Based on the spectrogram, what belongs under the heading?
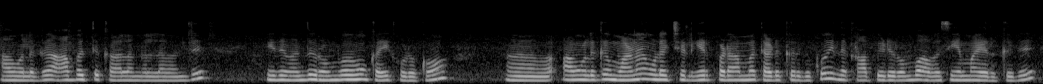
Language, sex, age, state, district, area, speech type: Tamil, female, 30-45, Tamil Nadu, Chennai, urban, spontaneous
